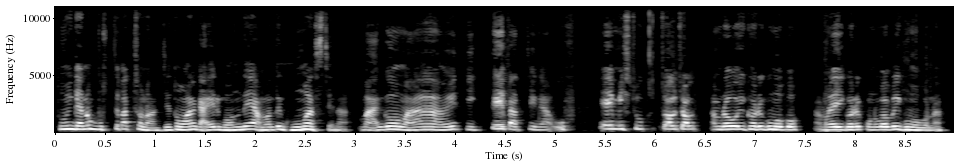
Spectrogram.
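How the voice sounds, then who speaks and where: A woman's voice: sits high, steady tone, rapid-fire. Nagging, exasperated woman storyteller. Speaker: narrator and lead actress of a comic family skit. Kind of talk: comic storytelling with acted dialogue.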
